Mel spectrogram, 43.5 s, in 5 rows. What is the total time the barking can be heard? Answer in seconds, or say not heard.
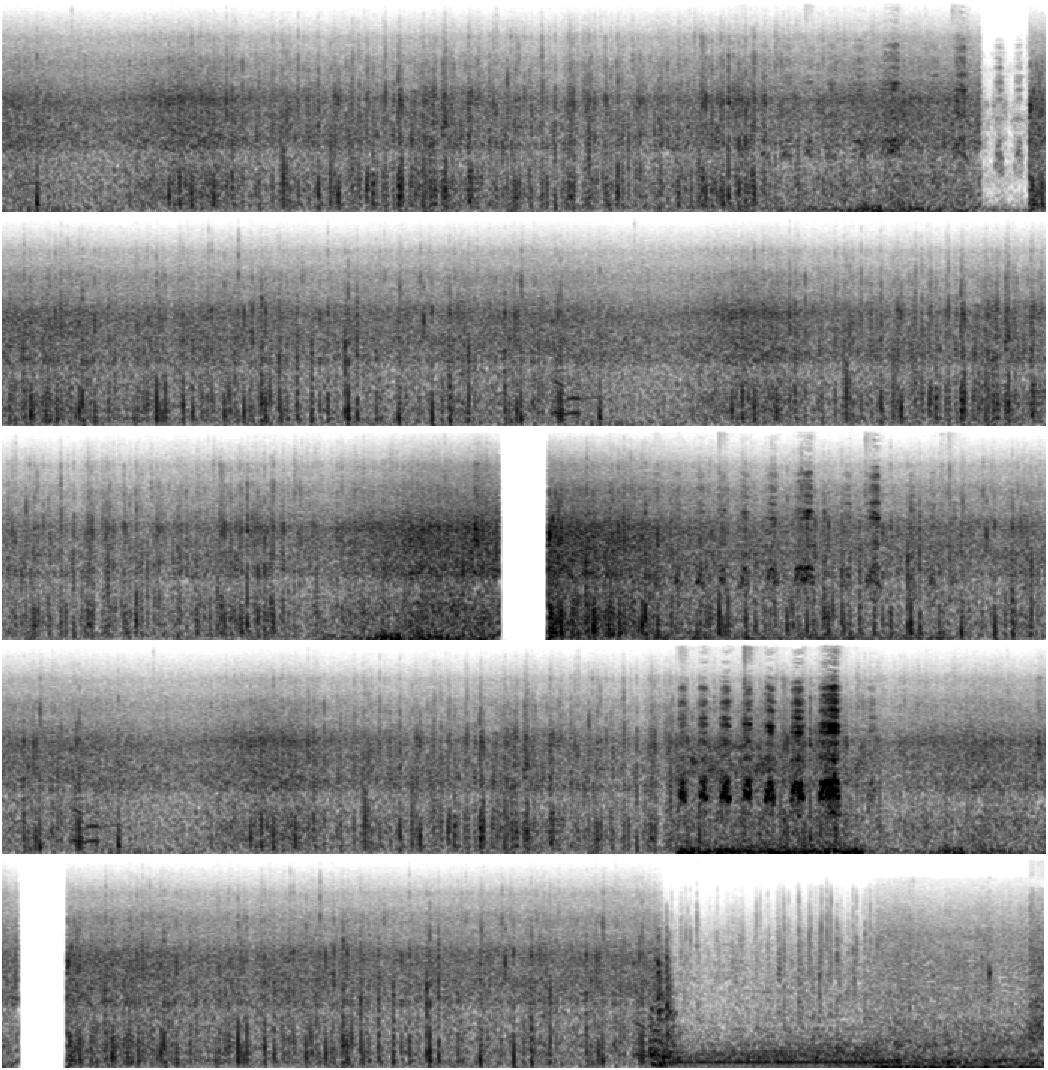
not heard.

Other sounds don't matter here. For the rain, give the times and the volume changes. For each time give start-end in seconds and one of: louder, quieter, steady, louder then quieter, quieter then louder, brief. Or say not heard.
0.0-43.4 steady.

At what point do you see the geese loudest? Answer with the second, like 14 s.
33 s.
